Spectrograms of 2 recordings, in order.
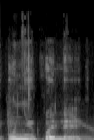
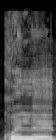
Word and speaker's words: Onyekele: When you say Onyekele. Not Kwele. There's no accent.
